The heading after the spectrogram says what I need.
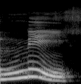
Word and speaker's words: knee: here is called the knee silent k n knee knee my thigh my knee and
